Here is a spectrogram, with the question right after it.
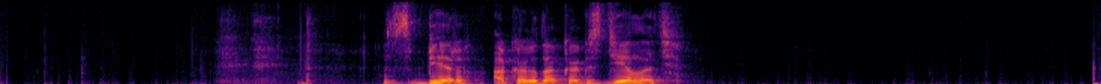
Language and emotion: Russian, neutral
